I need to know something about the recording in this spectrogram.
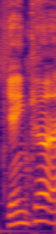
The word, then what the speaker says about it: Ginka: Yes, I know the name's spelled with a G, but it's a silent letter. So anyways, Ginka and Luna is a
